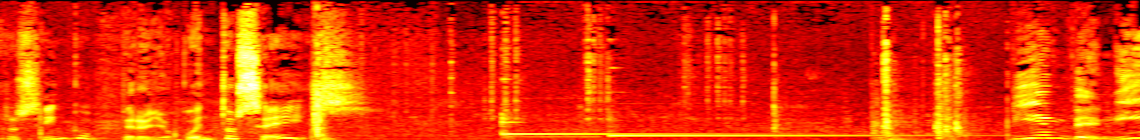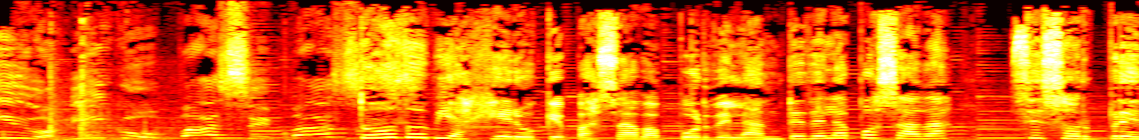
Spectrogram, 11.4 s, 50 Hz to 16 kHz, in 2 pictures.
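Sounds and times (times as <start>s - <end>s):
speech: 0.0s - 2.0s, 5.1s - 11.3s
small bell at an inn ringing as a traveler enters: 2.5s - 5.3s.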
